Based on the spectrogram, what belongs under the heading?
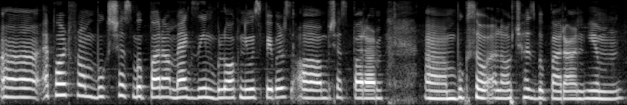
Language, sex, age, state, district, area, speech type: Kashmiri, female, 18-30, Jammu and Kashmir, Srinagar, urban, spontaneous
